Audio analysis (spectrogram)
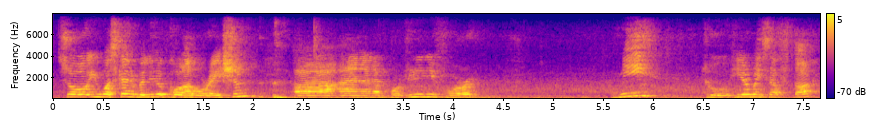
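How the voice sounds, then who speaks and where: A man's voice: high-pitched, normal speed. A man from Puerto Rico with a Puerto Rican Spanish accent, giving a casual art history talk in a gallery, rambling and correcting himself with many fillers. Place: art gallery hall with an audience. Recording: far-off echoey room mic, dull and noisy.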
